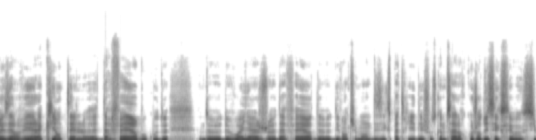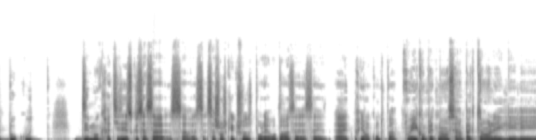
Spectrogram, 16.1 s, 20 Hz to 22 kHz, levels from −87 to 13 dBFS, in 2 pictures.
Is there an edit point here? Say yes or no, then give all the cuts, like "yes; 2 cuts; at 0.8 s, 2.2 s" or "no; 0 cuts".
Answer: no; 0 cuts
